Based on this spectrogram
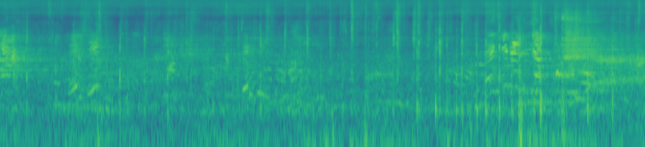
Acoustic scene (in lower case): park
